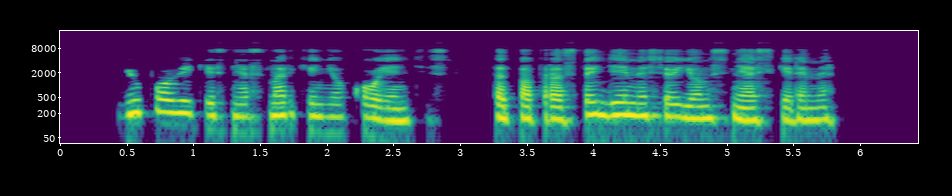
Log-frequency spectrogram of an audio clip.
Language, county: Lithuanian, Utena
